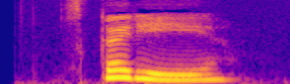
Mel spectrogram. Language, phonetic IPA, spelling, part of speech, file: Russian, [skɐˈrʲeje], скорее, adverb, Ru-скорее.ogg
- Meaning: 1. comparative degree of ско́рый (skóryj): faster, quicker 2. comparative degree of ско́ро (skóro): sooner, rather 3. more exactly, more likely 4. be quick!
